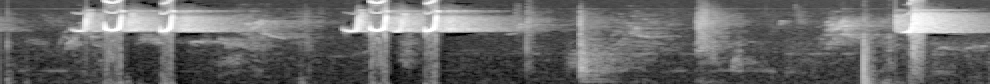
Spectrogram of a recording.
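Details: Female rain quail giving two quick buzzy double notes with sharp upward flicks, then a pause with faint clicks, and a final longer buzzy burst at the end.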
